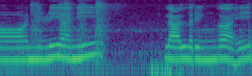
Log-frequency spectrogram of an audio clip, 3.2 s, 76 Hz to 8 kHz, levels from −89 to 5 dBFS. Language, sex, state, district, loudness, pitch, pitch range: Marathi, female, Maharashtra, Sindhudurg, -29 LUFS, 225 Hz, 220-235 Hz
